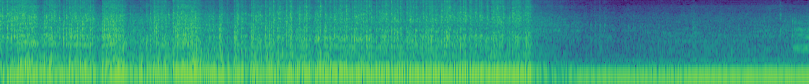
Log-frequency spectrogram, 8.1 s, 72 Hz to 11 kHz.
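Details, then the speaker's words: 1972 AMC Javelin, AMC 401 stroked to 431 with aluminum rods and stroker crank, built 1996 and first run yesterday: revs cleanly for several seconds, then drops to a smooth lumpy idle, no misfire or knock; normal running. "So, the first time it has run was yesterday, since it was first put back together in 1996. So almost 30 years ago that motor was built and then never ran. So pretty wild it runs as good as it does."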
